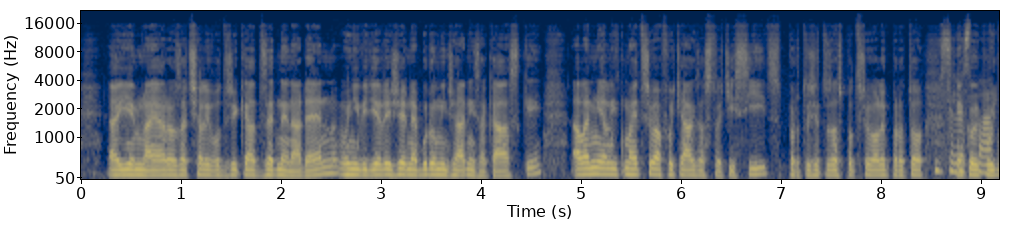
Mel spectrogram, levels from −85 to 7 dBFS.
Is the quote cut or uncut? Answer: uncut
